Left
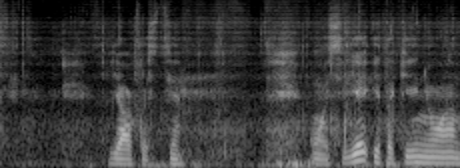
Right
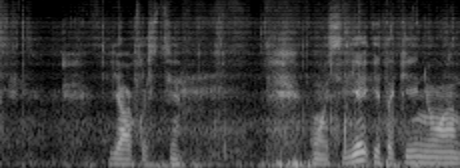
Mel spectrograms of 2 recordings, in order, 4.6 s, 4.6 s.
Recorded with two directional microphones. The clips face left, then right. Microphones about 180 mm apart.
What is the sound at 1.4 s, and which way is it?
Speech, 40° left (ahead or behind).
